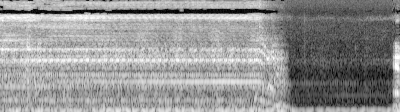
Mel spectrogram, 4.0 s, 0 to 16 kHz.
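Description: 14-inch electric linear actuator motor whining steadily as it drives the sliding chicken door closed. A little under three seconds in, its pitch drops and it cuts off as the actuator reaches the end of its travel, where its limit switch stops it.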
